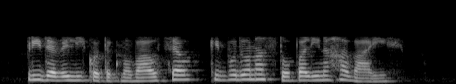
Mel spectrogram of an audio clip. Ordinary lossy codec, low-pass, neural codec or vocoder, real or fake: none; 3.6 kHz; vocoder, 22.05 kHz, 80 mel bands, HiFi-GAN; fake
